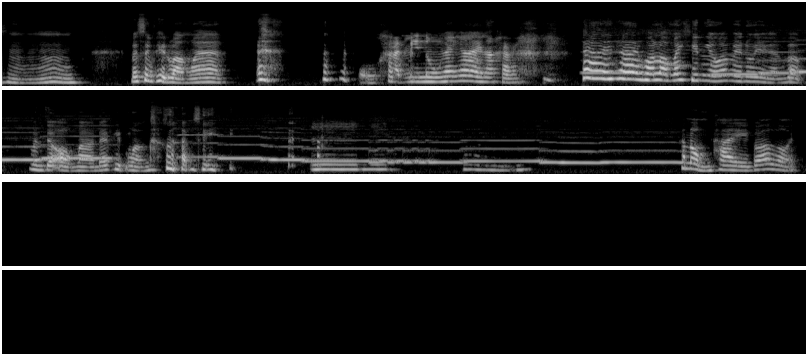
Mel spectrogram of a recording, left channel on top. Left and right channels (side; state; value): right; silent; 62 dB below the other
